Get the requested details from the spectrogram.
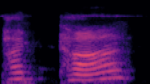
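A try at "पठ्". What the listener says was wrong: Pat. Just stop on the consonant. Pat.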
